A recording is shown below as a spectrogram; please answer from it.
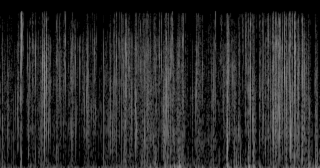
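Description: A full gold plastic biscuit wrapper is held upright close to the microphone and crinkled and rubbed with the fingertips. It gives a dense, continuous run of sharp, bright crackles and crinkles, mostly high-pitched with almost no low end.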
